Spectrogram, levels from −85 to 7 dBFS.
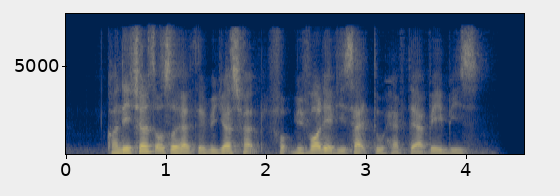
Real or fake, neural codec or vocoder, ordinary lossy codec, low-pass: fake; codec, 16 kHz, about 1 kbps, DyCAST, with the encoder's durations; AAC, 32 kbps; 7.2 kHz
